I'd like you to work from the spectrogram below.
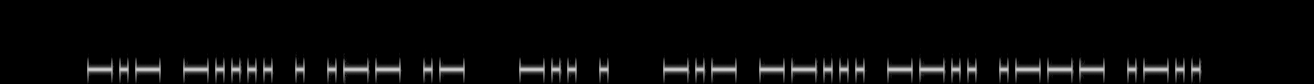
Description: Morse code, heard as a keyed tone, about 14 wpm, 700 Hz. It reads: K6EWA DE K7ZJL
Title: USA Callsign DE Callsign - 5 Characters - 15wpm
